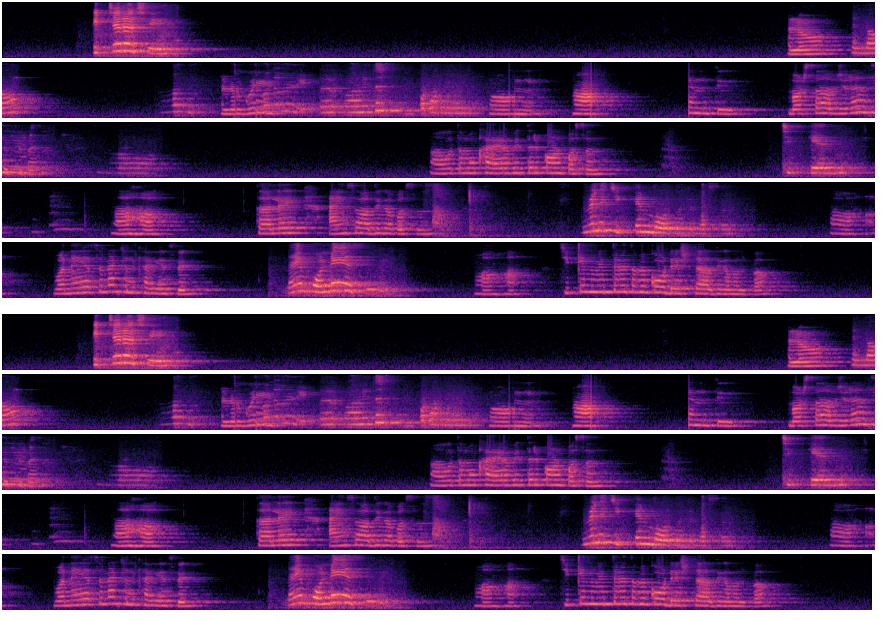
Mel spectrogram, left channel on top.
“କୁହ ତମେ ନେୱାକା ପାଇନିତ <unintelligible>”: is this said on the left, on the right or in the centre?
Centre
